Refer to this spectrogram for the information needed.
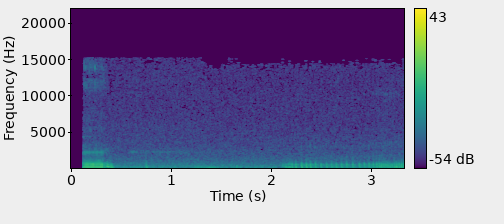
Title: Dueling Pug Snores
